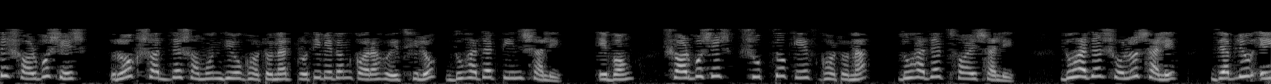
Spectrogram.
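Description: Throughout the speech, the damage points to MP3 compression at a severely starved bitrate, likely somewhere around 16 kbps. With so few bits, the encoder has cut away everything above 5.3 kHz and zeroed many of the weaker frequency lines, letting them flicker in and out between frames. The result is dull, band-limited audio with a heavy watery, swirling texture. Sibilants come through as metallic chirps, and consonant onsets sound smeared rather than crisp.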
